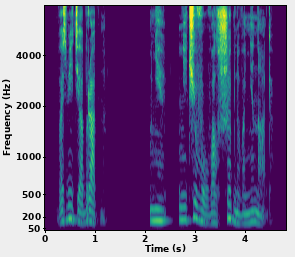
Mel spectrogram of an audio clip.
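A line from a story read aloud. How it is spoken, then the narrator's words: Barely audible whisper. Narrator (Russian): прошептал он еле слышно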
